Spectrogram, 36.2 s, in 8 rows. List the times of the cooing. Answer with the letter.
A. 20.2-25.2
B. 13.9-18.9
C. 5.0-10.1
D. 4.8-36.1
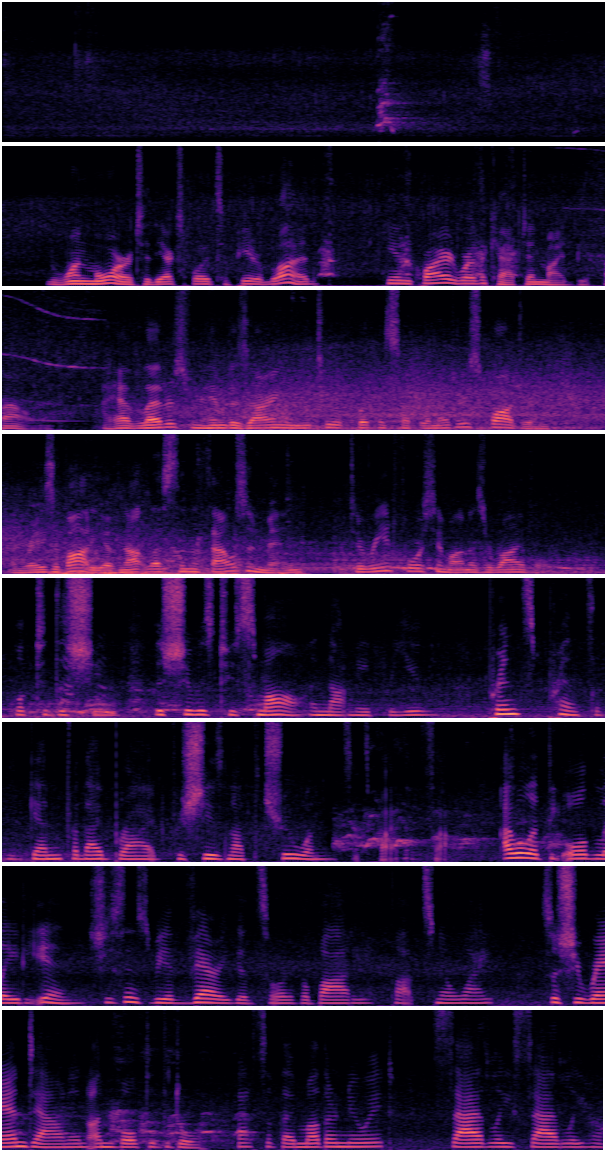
B.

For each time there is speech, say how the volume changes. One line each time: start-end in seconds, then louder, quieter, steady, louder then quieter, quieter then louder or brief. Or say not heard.
4.8-36.1 steady.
